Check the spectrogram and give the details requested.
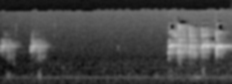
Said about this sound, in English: First, I want to start with kind of a tweeting sound, which I love to hear, but it, right, you know, it sounds a little incongruent coming out of this big, amazing bird. So let's listen a little bit to what I would call tweeting.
